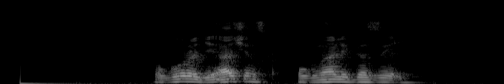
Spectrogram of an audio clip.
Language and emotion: Russian, neutral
